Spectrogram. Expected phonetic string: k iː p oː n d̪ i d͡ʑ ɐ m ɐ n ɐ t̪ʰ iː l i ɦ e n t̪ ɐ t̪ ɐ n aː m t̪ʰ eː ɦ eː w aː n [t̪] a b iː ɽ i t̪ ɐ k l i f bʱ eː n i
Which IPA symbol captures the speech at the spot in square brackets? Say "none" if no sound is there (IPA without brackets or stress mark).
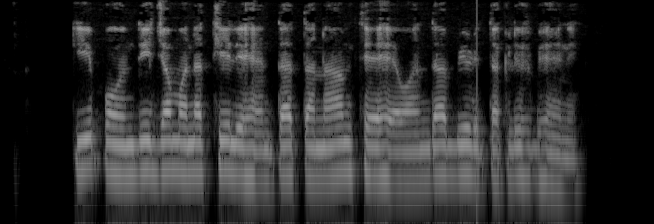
d̪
